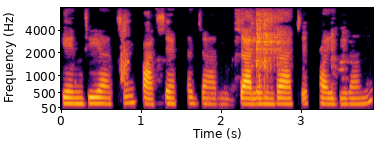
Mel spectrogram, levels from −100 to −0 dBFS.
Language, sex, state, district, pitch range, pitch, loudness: Bengali, female, West Bengal, Dakshin Dinajpur, 165-180 Hz, 170 Hz, -19 LUFS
